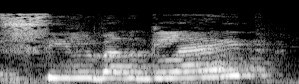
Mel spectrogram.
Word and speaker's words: Zylberglait: Zylberglait, but easier, Dr. C or Miriam, whatever is good.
